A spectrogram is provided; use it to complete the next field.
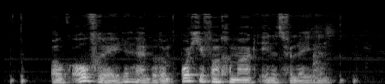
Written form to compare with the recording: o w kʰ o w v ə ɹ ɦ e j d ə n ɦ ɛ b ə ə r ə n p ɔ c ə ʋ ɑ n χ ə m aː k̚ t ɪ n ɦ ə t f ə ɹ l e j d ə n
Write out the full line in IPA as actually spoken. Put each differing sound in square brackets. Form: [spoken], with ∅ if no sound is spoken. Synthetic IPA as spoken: o w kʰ o w v ə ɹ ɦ e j d ə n ɦ ɛ b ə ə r ə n p ɔ c ə [v] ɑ n χ ə m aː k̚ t ɪ n ɦ ə t f ə ɹ l e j d ə n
